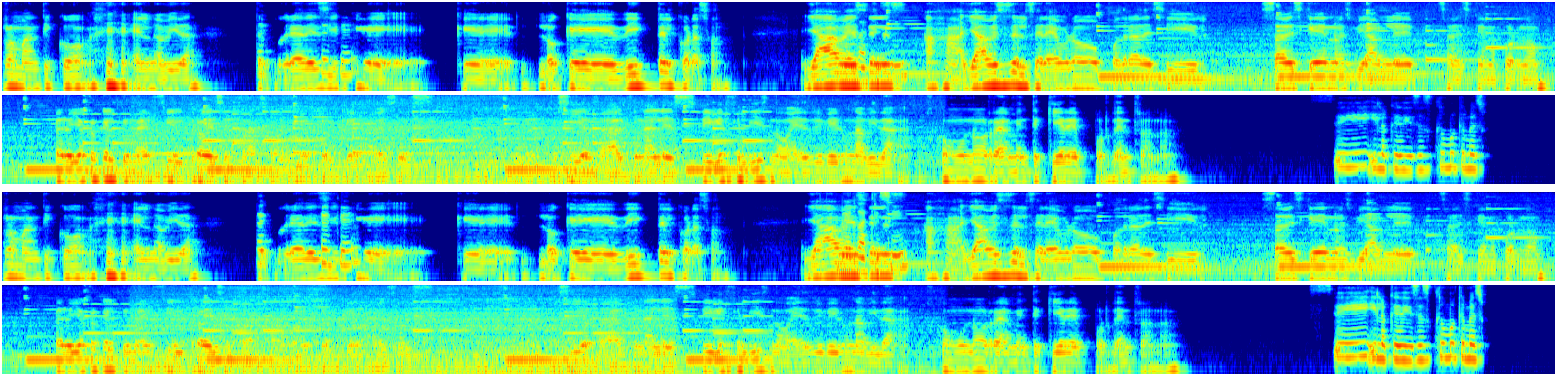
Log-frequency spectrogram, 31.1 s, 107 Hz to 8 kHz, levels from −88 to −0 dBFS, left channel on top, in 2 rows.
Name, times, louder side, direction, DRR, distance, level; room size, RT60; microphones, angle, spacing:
voice 1, 0.0-2.0 2.5-4.2 4.6-7.3 8.0-12.1 12.6-14.2 14.4-15.5 16.1-19.8 20.6-24.6 24.9-27.4, left 3 dB, 25° left, 0.4 m, -25 dB
voice 2, 3.2-3.6 8.3-9.0 28.8-30.3, right 5 dB, 70° right, 0.4 m, -26 dB
sound 1, 8.1-25.0, left 1 dB, 45° left, 0.9 m, -38 dB
sound 2, 8.8-10.1 10.4-23.2, left 1 dB, 80° left, 1.0 m, -32 dB
sound 3, 16.8-22.3, right 1 dB, 15° right, 0.7 m, -31 dB
3.8 x 2.3 x 2.2 m
head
